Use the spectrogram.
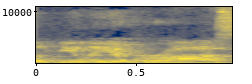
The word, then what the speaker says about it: Emilia Barrosse: always hurt you know my name is pretty simple sounds pretty simple amelia bros so i guess to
